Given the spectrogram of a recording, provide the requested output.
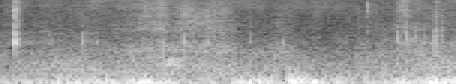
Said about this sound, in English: Sorry, I'm getting everything back on because I got back in the car and everything's all disassembled. Right, keys.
